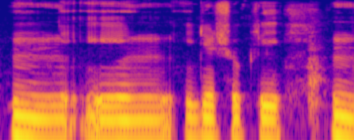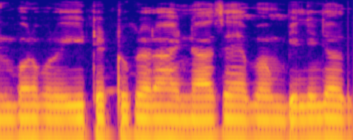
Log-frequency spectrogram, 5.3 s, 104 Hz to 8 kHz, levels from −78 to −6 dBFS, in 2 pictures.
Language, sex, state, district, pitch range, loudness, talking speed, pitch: Bengali, male, Tripura, West Tripura, 100-105 Hz, -16 LUFS, 170 wpm, 100 Hz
